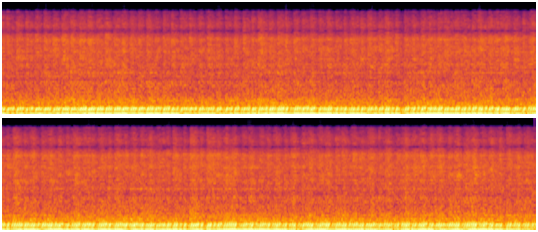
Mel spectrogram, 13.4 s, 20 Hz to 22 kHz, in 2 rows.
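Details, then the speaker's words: 2002 Yamaha Fazer 1000, cold start after sitting over two months, cooling fan switched manually because the thermostat fan switch fails: deep, steady, even exhaust drone with no misses, knocks or rattles. Normal running. "so yes everything looks fine the engine is just running absolutely fine"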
